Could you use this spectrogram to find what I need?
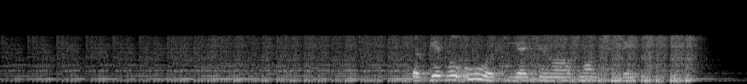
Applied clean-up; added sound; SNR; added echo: none; Snare drum; 6 dB; reverberation time 1.2 s.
